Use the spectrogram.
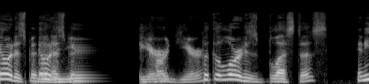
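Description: Speech with two overlapping faults. From 0.39 to 2.27 s a doubled audio track is audible: a second, full-band copy trails the original by roughly 0.4 s at about the same level, with no decay or room colour, and it starts and stops abruptly, likely a second capture through a slower path. From 0.75 to 1.41 s there is a long network dropout. The last sound is continued as a fading buzz or hiss, the final stretch of about 0.23 s is near silence, and the audio resumes with roughly 0.64 s never played.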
